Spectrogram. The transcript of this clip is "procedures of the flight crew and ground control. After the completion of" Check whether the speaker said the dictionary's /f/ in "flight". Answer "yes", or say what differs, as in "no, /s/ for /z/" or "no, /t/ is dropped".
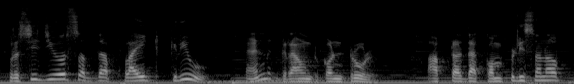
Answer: no, /p/ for /f/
